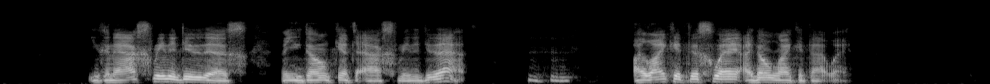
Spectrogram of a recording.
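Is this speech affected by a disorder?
Yes: cleft palate; present since childhood.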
